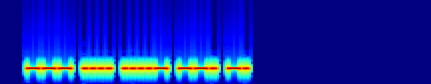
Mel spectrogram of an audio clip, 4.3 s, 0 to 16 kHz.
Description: Morse code, heard as a keyed tone, about 32 wpm, 700 Hz. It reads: OH4GN
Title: DXCC-100 Call Signs - 5 Characters - Repeated 3x - 30wpm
